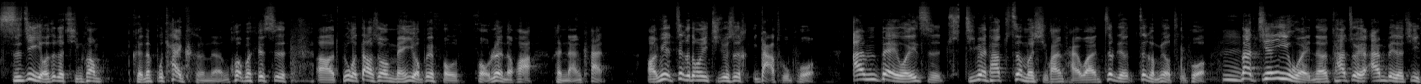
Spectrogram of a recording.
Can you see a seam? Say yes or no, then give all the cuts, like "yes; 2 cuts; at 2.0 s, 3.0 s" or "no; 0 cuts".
yes; 2 cuts; at 3.4 s, 8.4 s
